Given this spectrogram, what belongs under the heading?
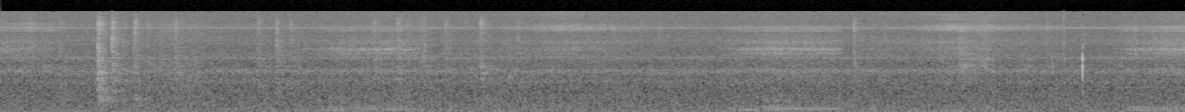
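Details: Adult man snoring in sleep: soft, low rumbling snores recurring through steady room noise; ordinary snoring.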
